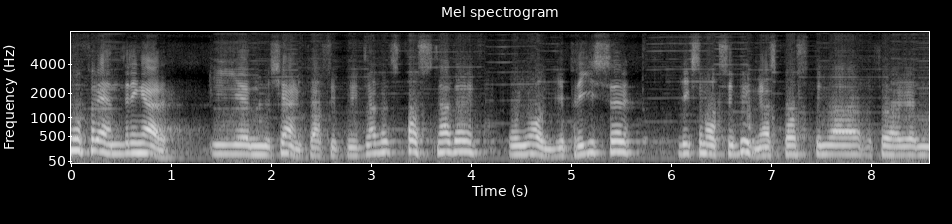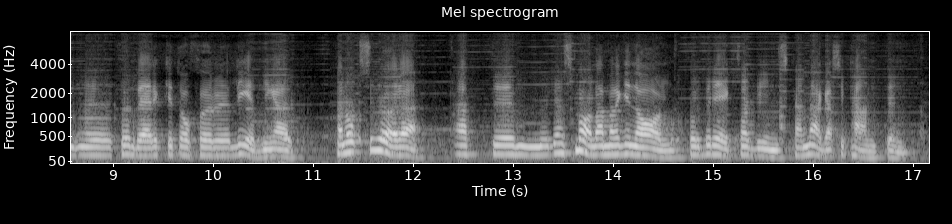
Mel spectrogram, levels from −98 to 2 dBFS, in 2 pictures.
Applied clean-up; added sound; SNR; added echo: neural separator model SepFormer DNS4.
